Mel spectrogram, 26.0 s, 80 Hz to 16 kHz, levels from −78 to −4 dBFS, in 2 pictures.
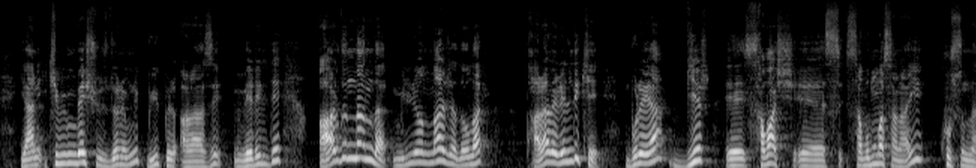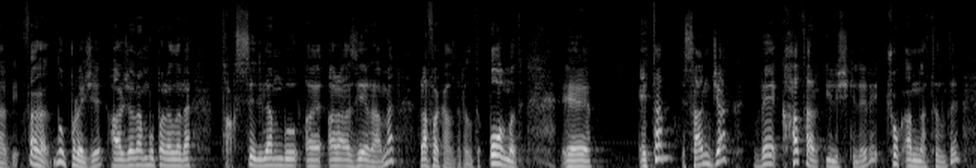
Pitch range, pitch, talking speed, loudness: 130-195 Hz, 145 Hz, 95 wpm, -26 LUFS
